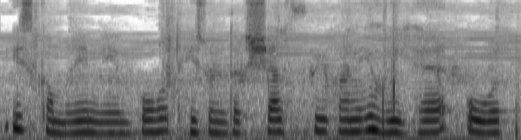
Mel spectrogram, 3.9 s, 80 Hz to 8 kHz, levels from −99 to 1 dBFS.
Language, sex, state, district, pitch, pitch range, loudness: Hindi, female, Punjab, Fazilka, 205 Hz, 195-215 Hz, -16 LUFS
